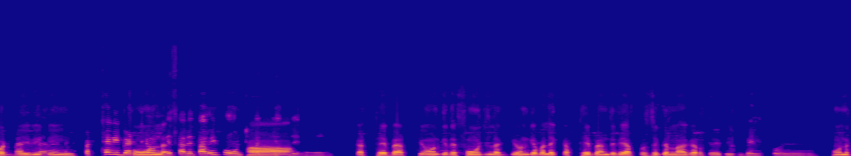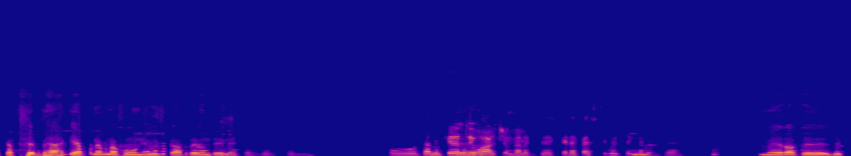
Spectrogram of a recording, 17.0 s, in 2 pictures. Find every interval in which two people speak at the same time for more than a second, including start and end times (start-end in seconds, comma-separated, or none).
none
